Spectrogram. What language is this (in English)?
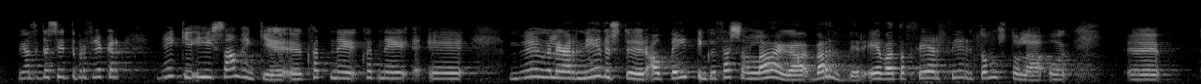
Icelandic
